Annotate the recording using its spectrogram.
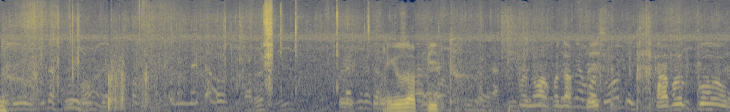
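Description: Several men talk with animation close by, outdoors.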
